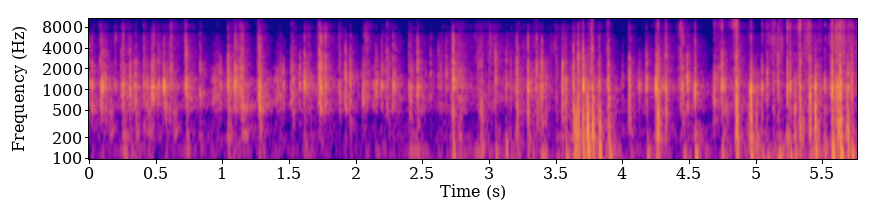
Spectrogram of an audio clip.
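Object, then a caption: Leather-covered baseball. Fingertips and nails rapidly tap and scratch the leather cover of a solid, hand-sized baseball with red stitching, held up in both hands. The result is a quiet, dense stream of short, dry clicks and scratchy rustles centred in the midrange, with almost no low end and no ring after each tap.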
